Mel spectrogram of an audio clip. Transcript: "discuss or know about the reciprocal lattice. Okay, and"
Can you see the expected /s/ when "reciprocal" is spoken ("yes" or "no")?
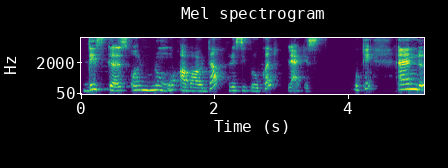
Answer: yes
